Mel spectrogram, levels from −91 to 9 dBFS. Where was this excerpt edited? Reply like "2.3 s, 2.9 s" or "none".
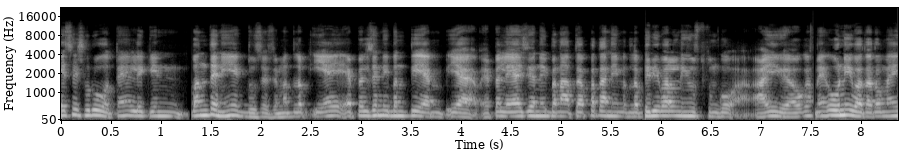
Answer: none

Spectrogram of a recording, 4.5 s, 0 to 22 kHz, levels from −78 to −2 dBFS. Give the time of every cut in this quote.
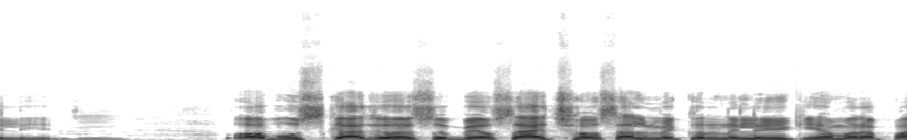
none

